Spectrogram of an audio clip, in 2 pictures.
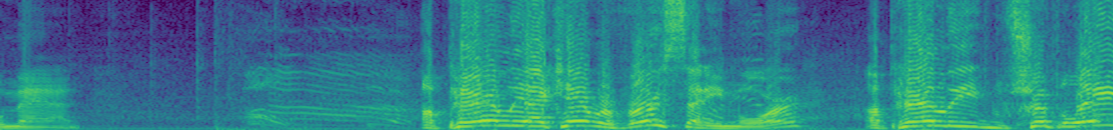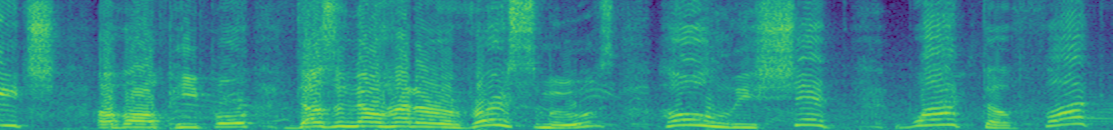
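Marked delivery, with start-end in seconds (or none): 2.1-11.1 high, loud sarcastic complaint; indignant, pitched way up; outraged disbelief. Real, not acted. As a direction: rant incredulously at a cheating game. Outraged that reversals do not work.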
